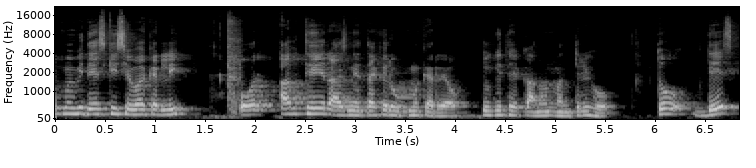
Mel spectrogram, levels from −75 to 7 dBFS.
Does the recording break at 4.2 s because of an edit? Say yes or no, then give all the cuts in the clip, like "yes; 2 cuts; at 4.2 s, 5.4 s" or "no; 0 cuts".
yes; 1 cut; at 4.2 s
